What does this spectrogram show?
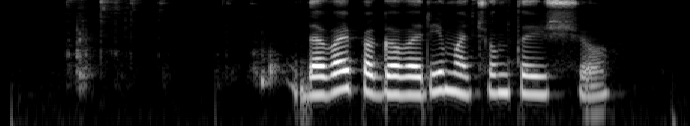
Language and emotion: Russian, neutral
